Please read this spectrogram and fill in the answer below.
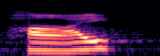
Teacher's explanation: There is a long vowel, a diphthong, high, but there is no consonant. There is definitely not a g, and there is definitely not a h, right?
